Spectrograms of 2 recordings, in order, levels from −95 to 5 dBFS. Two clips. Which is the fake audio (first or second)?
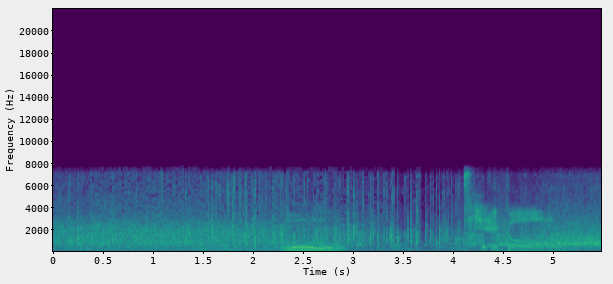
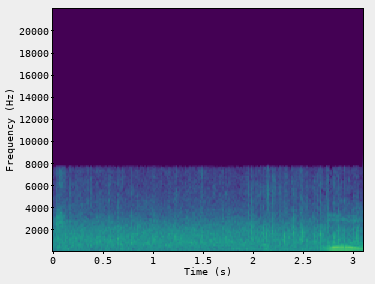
second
